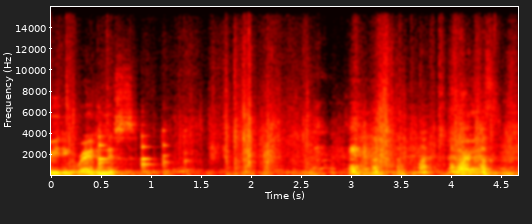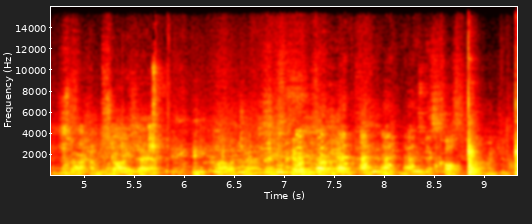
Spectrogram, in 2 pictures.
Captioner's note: cell phone ringing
